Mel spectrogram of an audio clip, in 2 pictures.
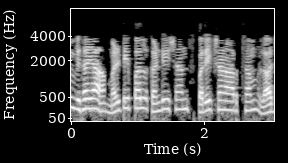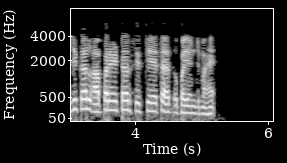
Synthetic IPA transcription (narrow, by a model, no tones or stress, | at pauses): ɐmʋid̪ʱɐjamɐlʈipɐlkɐɳɖiːʂɐnspɐɾiːkʂɐɳ̃aːɾt̪ʰɐmlaːd͡ʒikɐlaːpɐɾeːʈɐɾsit̪jɐjt̪ɐt̪upɐjuɲd͡ʒmɐɦe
